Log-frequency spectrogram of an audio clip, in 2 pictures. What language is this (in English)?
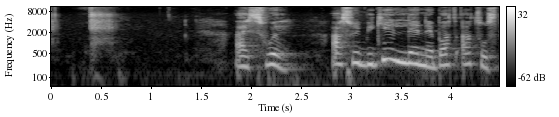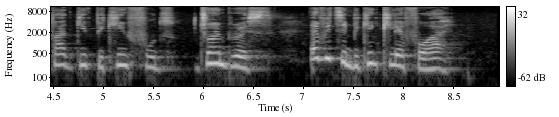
Nigerian Pidgin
